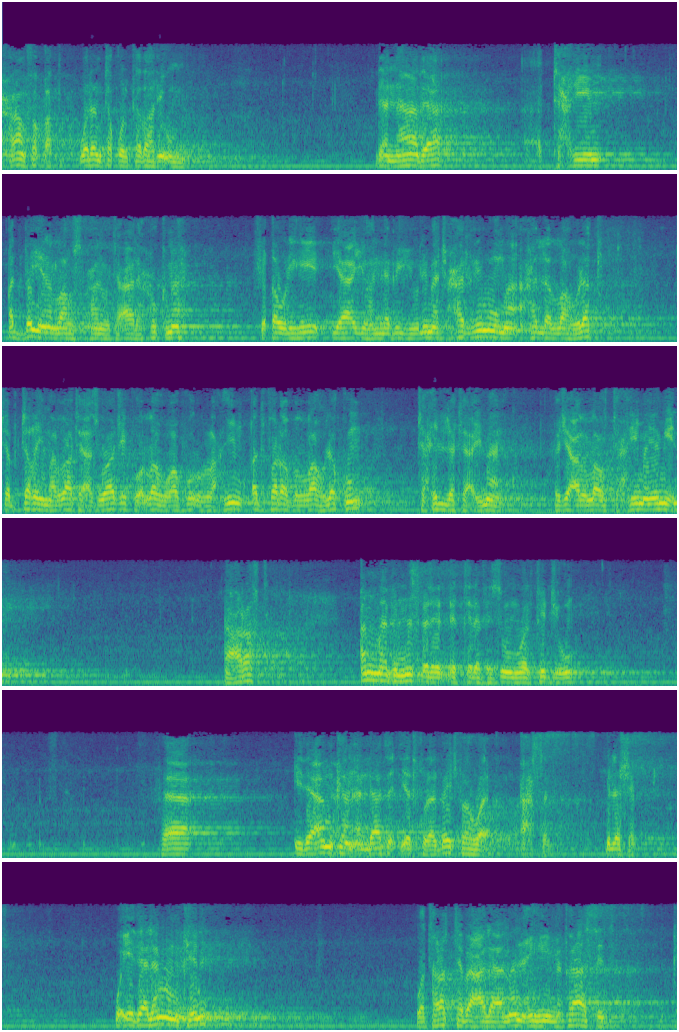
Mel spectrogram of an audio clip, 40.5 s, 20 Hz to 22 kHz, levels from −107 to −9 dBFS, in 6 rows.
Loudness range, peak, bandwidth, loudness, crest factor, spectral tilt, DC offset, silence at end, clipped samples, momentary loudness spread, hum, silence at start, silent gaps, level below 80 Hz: 5 LU; -10 dBFS; 8 kHz; -22 LUFS; 14 dB; -5 dB/octave; under 0.1%; 0 s; under 0.1%; 23 LU; none; 0 s; none; -50 dBFS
